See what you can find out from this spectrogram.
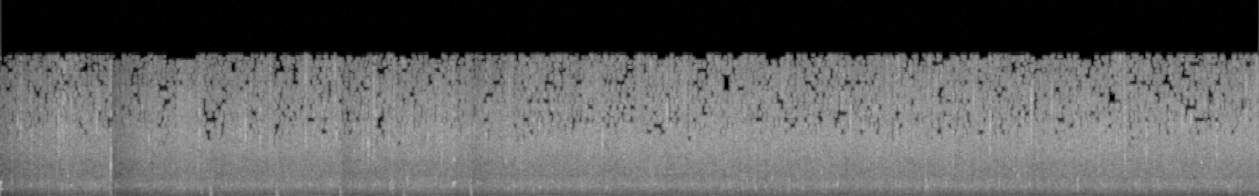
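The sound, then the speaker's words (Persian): Steady rain pours down with a dense, even hiss, broken by a few sharper drips and patters near the start; it stays constant and fairly loud throughout, with no voices. “آره، به نظرت بارون بند میاد؟”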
